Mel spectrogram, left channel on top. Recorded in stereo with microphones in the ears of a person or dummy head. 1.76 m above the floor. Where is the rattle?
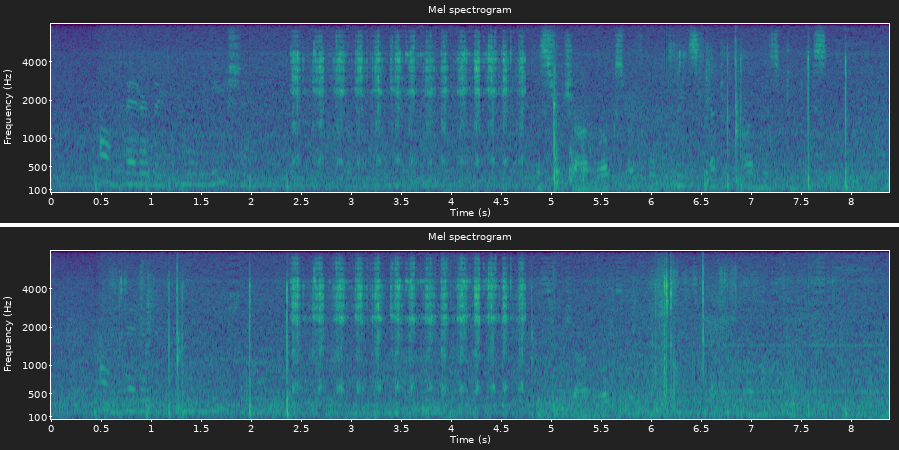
20° right (ahead or behind).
